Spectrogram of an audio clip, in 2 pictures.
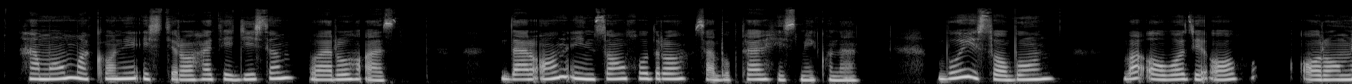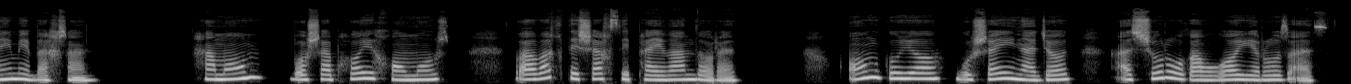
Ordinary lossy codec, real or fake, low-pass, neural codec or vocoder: Opus, 64 kbps; real; 14.4 kHz; none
